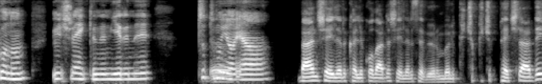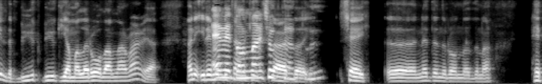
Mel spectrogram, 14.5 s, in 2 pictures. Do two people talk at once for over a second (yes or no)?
yes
